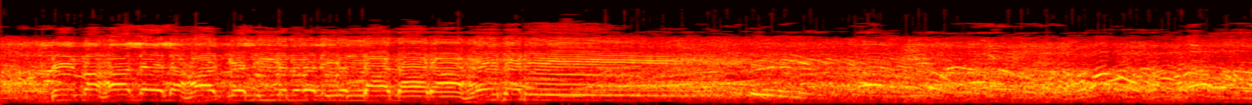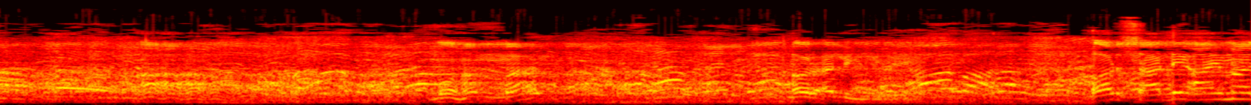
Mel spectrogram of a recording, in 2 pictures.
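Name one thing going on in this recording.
A crowd of men chants loudly together in an echoing hall.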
